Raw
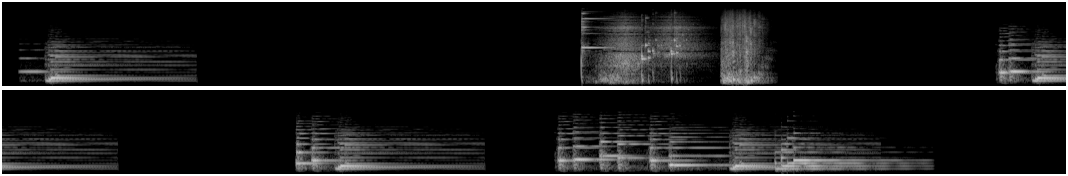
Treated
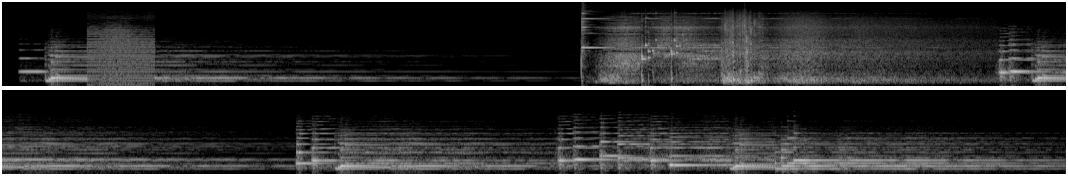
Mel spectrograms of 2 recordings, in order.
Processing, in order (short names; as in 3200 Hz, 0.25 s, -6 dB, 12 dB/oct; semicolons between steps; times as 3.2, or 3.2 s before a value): added harmonics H 3 -18 dB, 4 -28 dB, 6 -32 dB, 8 -42 dB, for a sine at -9 dBFS; diffused feedback echo 0.649 s, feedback 54%, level -12 dB; in parallel at -2.5 dB: negative-ratio compressor -37 dBFS, ratio -1; 0.85–1.53 on the sum: spectral compressor 10:1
